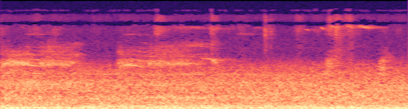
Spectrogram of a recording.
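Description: A few faint, short bird calls, heard several times over a steady low outdoor rumble.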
